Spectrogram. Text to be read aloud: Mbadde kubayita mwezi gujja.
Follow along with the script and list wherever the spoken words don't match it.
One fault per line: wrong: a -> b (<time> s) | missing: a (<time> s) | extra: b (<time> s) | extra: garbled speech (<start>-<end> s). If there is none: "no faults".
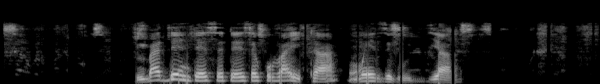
extra: nteeseteese (1.9 s)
